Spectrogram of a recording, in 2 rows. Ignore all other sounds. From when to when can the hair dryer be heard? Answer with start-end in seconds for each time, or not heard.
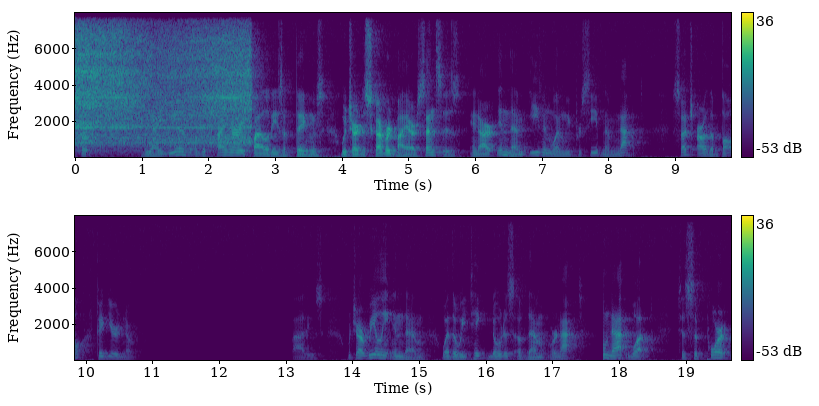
0.0-2.7.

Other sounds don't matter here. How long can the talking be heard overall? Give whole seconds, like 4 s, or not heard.
17 s.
